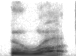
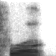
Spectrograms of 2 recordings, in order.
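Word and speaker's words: Faurot: It's Memorial Stadium at Farrah Field.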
